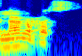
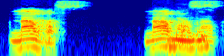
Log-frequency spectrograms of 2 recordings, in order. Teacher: American রটা উচ্চারণ করবে ব্রিটিশরা করবে না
